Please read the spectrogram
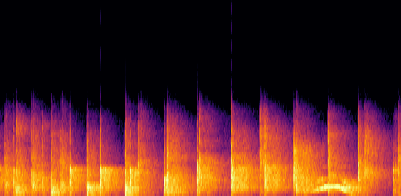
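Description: Scattered hand claps, a few people clapping unevenly at about four claps a second. Near the end a brief high tone rises and falls over them.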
